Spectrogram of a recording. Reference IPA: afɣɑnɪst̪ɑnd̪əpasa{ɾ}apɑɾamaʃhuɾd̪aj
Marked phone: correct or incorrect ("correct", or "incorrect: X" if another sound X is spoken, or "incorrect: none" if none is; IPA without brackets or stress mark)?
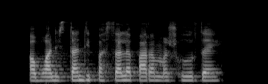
incorrect: l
